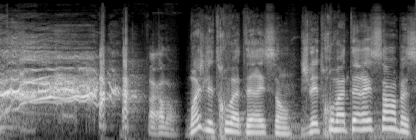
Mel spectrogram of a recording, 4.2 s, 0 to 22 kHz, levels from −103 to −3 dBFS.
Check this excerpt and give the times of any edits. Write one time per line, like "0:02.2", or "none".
0:01.8

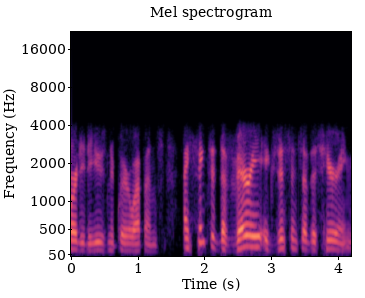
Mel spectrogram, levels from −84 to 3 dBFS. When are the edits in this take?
0:01.6

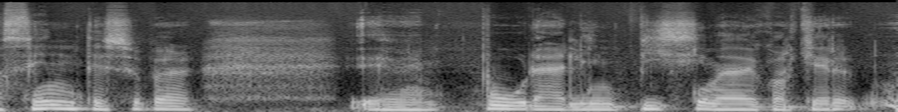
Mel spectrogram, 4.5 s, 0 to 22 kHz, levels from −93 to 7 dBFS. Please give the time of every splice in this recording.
none

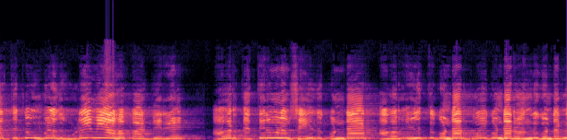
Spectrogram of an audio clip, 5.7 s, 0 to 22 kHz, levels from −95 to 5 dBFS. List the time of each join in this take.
0:02.0

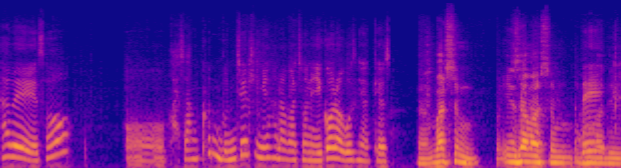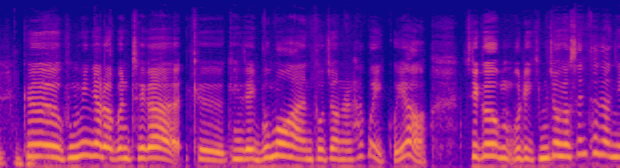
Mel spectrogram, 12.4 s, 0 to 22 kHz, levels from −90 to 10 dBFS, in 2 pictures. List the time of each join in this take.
0:03.9

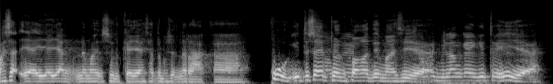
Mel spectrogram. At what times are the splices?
none

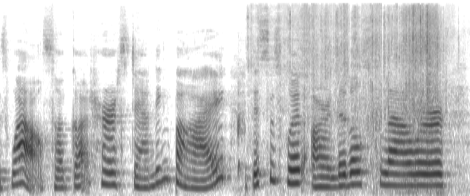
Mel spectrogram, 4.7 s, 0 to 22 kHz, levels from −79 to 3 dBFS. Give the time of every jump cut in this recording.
0:02.5

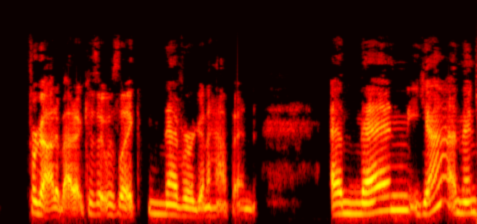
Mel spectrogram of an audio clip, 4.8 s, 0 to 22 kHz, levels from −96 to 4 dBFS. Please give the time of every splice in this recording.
none

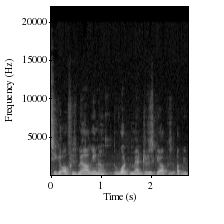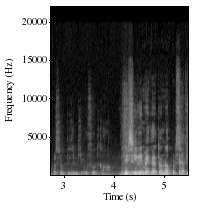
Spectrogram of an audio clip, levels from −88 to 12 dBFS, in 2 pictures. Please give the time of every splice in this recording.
0:04.2

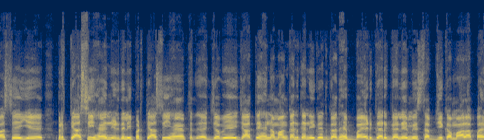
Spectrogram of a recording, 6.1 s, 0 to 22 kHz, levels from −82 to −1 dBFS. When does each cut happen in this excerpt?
0:02.4

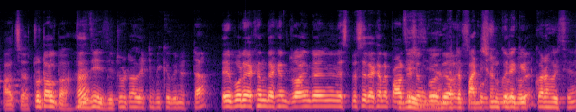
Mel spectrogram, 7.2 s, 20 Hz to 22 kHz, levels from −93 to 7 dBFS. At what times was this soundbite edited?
none

